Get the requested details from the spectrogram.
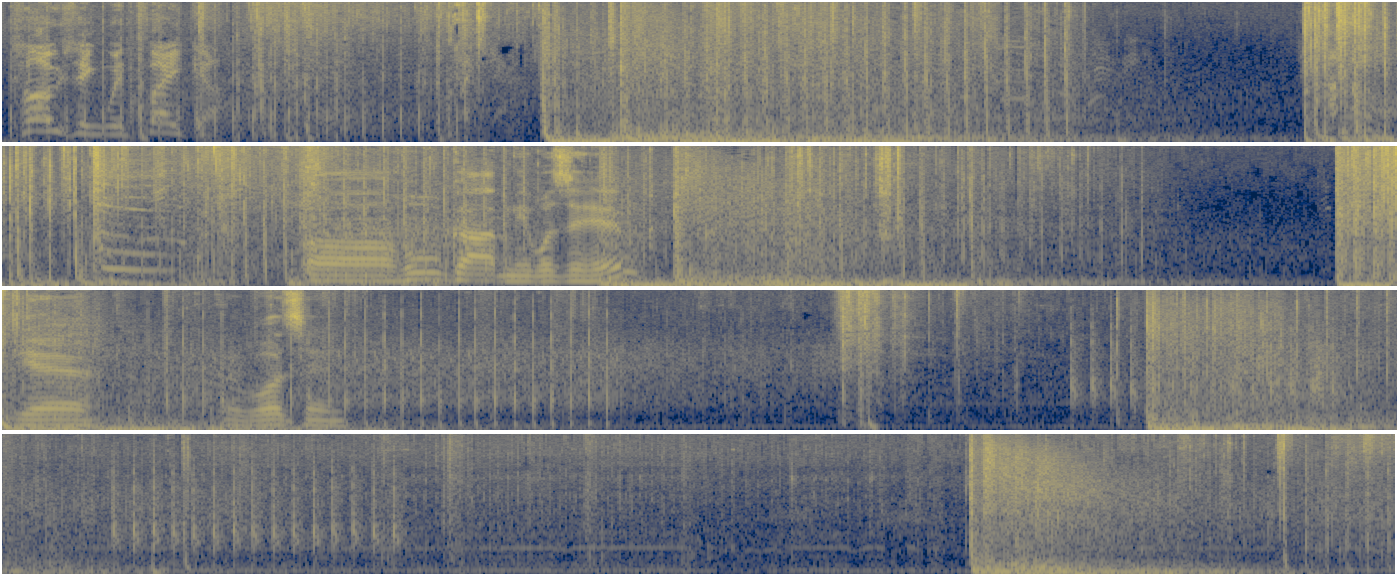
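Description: Rapid gunfire from an automatic rifle rattles in loud bursts.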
